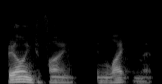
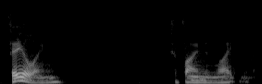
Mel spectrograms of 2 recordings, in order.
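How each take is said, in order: First: There is a pause after the word find. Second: There is a pause after the word failing. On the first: Enlightenment is what one fails to find. "It can be failing to find what?" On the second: Failing is a way to find enlightenment. "failing is a technique to help you find enlightenment"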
